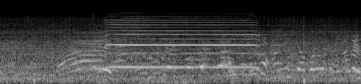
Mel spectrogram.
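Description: A referee blows a long whistle.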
